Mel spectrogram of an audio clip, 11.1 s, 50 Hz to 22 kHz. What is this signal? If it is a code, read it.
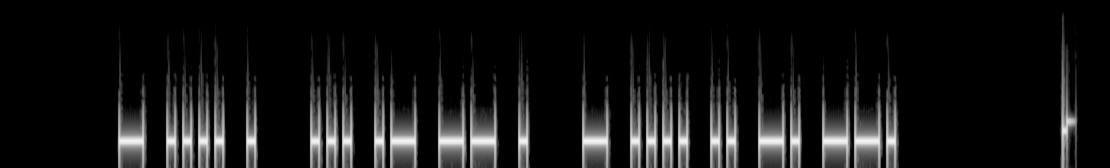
Morse code, heard as a keyed tone, about 15 wpm, 700 Hz. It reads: THE SAME THING
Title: Sets of 3 Words 15wpm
